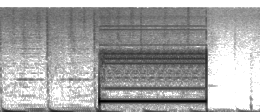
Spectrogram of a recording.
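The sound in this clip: A telephone line tone sounds while someone is being called back: one steady, loud electronic tone holds for about a second after a few low, dull thumps, then cuts off abruptly.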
